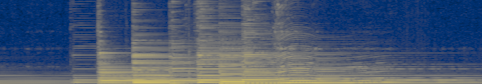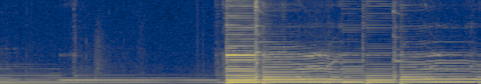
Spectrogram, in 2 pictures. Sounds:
playing steel guitar

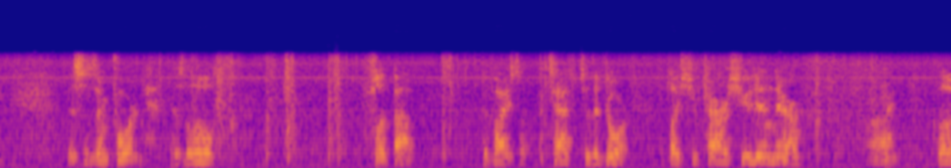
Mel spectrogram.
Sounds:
speech

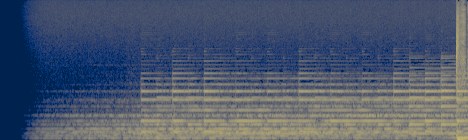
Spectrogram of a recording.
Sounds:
music, singing, ambient music

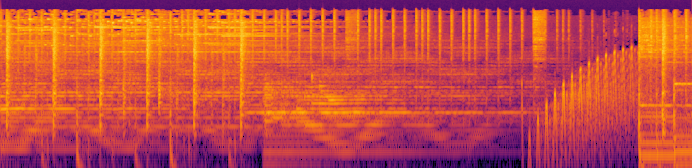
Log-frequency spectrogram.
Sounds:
music

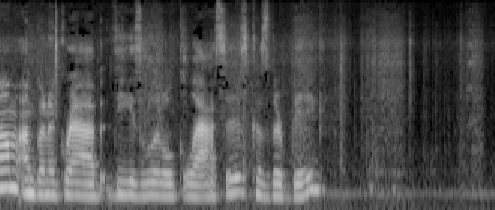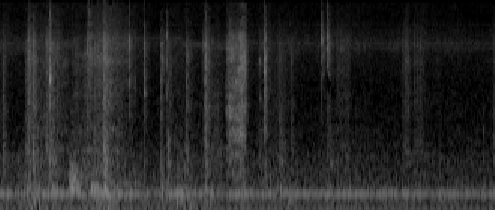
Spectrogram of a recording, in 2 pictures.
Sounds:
inside a small room, speech

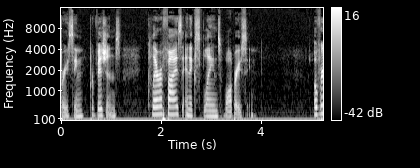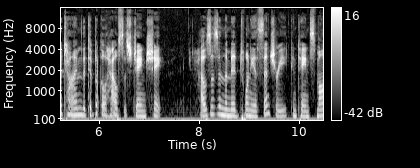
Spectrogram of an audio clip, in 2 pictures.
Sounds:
speech

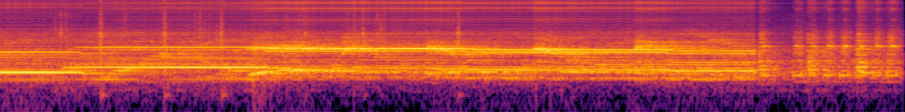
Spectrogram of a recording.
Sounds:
music

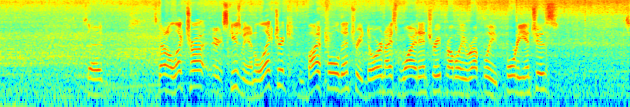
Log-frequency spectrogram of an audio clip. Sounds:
speech, vehicle

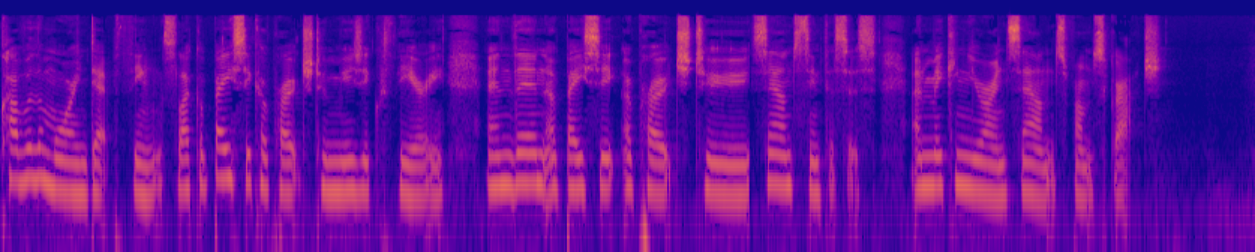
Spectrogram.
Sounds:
speech

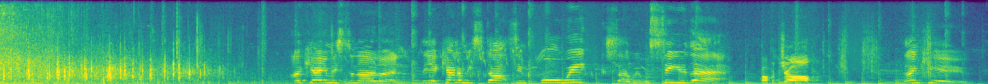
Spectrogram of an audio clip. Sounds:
music, speech

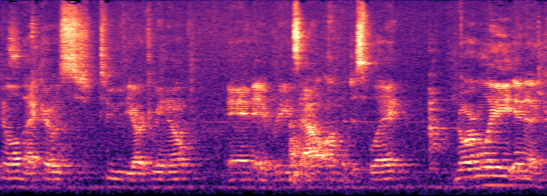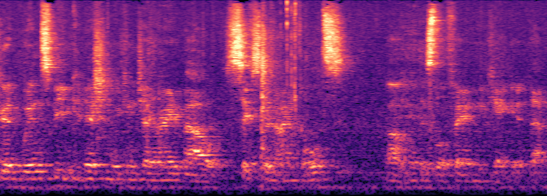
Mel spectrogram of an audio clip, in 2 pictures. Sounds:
speech

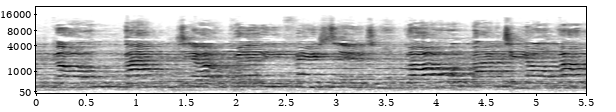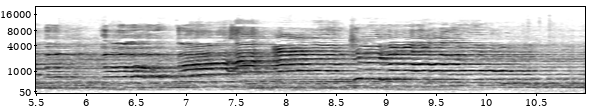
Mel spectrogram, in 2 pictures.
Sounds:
musical instrument, fiddle, music, classical music, bowed string instrument, cello

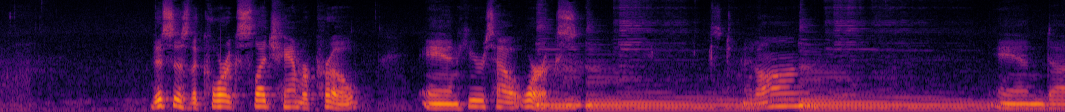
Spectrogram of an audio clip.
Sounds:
guitar, speech, music, electronic tuner

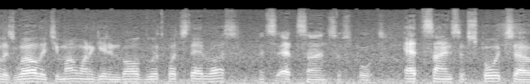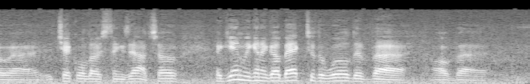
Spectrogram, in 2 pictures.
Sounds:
speech, outside, urban or man-made

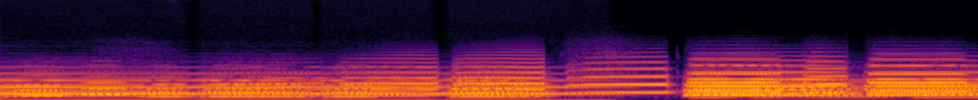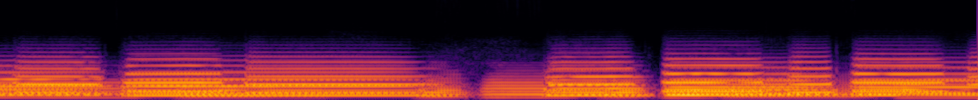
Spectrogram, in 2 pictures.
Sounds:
brass instrument, jazz, musical instrument, music

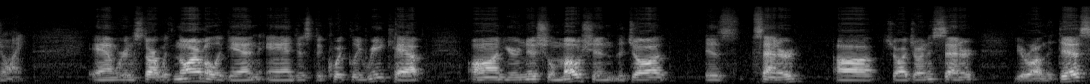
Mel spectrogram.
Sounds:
speech

